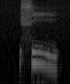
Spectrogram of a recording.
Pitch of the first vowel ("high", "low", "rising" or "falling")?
falling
